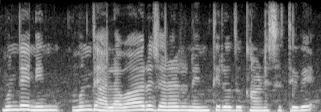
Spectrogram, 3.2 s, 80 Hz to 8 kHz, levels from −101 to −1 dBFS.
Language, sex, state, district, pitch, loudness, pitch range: Kannada, female, Karnataka, Koppal, 240 Hz, -11 LUFS, 225-255 Hz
